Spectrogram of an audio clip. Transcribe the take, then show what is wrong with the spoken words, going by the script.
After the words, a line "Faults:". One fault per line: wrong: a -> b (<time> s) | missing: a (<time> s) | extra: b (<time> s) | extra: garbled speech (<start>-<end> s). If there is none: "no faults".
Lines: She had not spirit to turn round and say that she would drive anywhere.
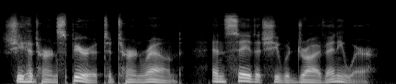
She had turn spirit to turn round and say that she would drive anywhere.
Faults:
wrong: not -> turn (0.3 s)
